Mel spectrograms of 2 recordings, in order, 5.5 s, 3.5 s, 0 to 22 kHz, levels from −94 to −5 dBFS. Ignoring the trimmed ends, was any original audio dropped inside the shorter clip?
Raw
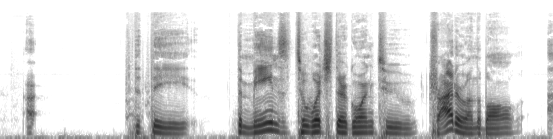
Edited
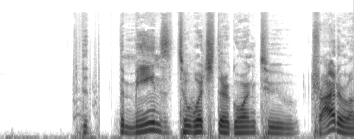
yes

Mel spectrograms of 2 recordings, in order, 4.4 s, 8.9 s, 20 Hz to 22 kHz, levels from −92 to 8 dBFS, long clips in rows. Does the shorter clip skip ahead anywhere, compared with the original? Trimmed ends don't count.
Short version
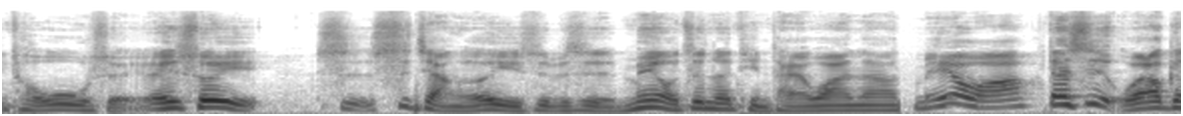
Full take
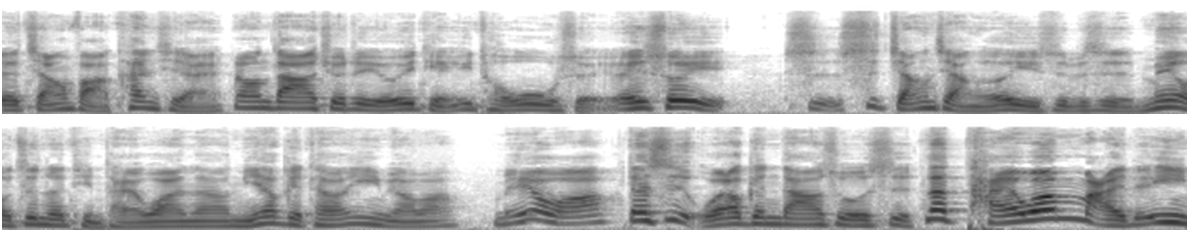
yes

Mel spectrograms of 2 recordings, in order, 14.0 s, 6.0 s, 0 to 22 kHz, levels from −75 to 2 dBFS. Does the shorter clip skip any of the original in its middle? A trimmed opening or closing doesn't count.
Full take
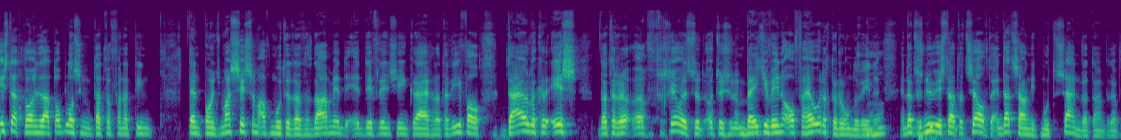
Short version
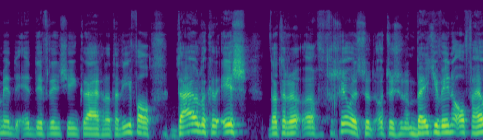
no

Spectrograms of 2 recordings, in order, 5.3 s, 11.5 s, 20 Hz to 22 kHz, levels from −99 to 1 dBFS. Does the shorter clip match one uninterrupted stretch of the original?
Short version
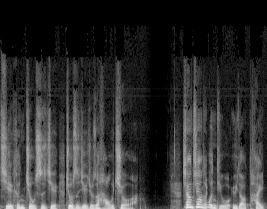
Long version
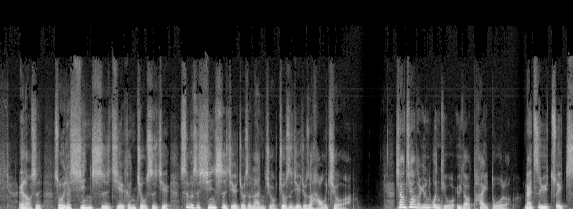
no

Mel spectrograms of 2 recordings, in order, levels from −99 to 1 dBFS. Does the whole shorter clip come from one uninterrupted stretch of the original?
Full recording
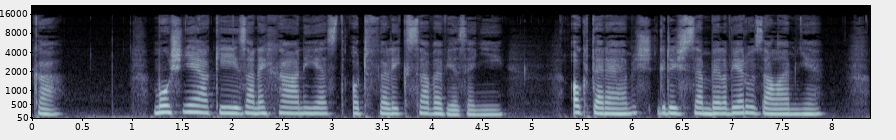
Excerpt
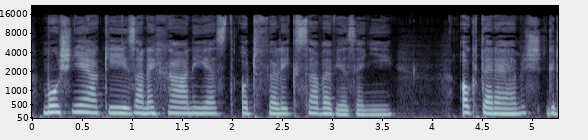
yes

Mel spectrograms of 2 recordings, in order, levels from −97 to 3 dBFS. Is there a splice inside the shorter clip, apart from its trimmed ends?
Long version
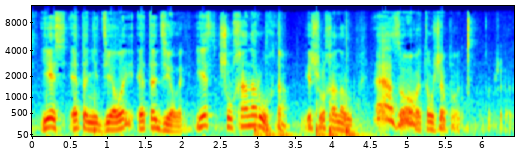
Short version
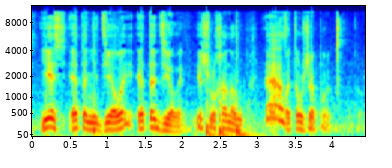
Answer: yes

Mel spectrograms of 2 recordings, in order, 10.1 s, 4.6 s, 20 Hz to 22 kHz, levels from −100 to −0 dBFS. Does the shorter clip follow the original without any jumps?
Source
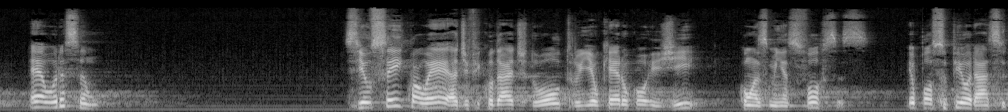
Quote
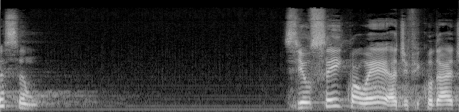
yes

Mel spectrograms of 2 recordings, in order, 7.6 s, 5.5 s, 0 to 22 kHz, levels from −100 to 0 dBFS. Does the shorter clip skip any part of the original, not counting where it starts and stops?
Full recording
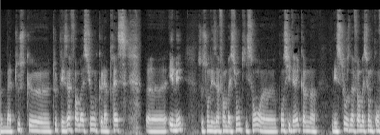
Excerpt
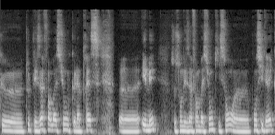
no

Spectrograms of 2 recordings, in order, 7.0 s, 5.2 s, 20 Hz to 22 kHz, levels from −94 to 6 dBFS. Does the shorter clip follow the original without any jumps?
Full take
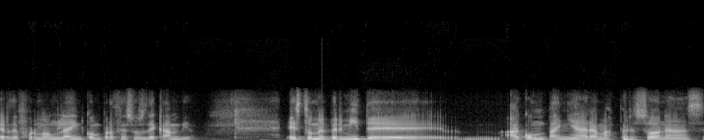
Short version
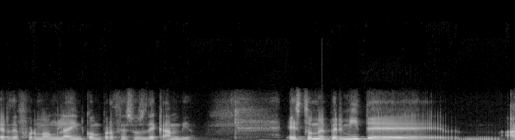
yes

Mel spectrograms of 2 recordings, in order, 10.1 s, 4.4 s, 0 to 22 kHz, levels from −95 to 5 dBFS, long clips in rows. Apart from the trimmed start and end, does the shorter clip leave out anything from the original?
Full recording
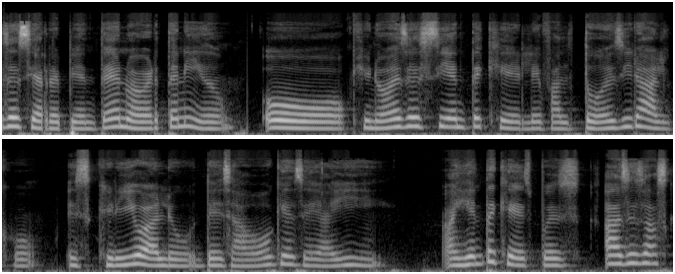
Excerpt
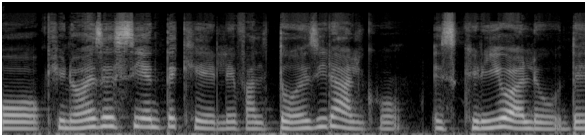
no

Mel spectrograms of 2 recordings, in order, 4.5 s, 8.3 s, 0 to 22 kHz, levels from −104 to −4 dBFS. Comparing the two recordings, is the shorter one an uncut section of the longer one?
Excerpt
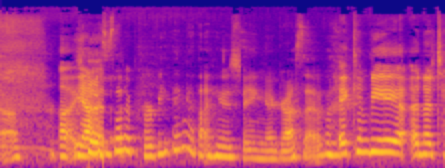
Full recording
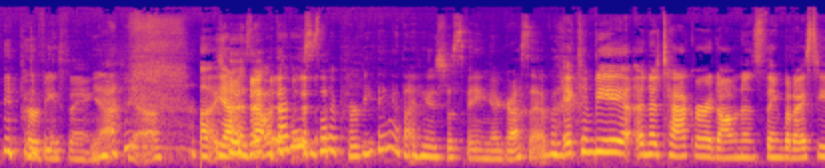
no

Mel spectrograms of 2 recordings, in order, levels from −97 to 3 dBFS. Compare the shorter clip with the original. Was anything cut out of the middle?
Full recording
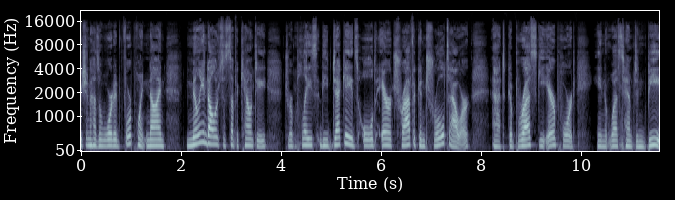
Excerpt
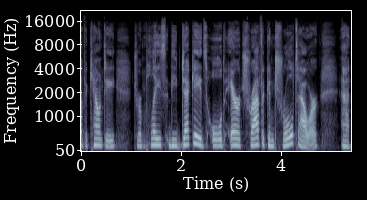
no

